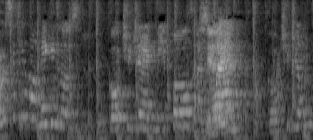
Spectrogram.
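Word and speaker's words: gochujang: I was thinking about making those gochu jang meatballs. And I'm glad go this every time. Spell it.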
